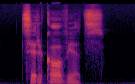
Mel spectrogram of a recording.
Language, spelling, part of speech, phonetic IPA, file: Polish, cyrkowiec, noun, [t͡sɨrˈkɔvʲjɛt͡s], Pl-cyrkowiec.ogg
